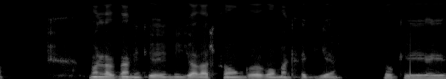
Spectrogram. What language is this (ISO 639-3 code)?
pan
